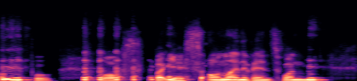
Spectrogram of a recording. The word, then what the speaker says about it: Online Events: But yes, online events one. So you spell it online vents. UK but we say online events.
